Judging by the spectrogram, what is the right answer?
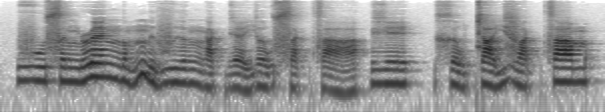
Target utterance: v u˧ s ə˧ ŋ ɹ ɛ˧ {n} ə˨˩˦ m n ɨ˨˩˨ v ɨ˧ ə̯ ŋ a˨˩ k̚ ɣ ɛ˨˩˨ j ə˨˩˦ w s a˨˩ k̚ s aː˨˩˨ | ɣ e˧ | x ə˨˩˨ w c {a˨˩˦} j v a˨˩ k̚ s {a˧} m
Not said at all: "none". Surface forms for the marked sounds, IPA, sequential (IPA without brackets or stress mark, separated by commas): ŋ, a˨˩˦, a˧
